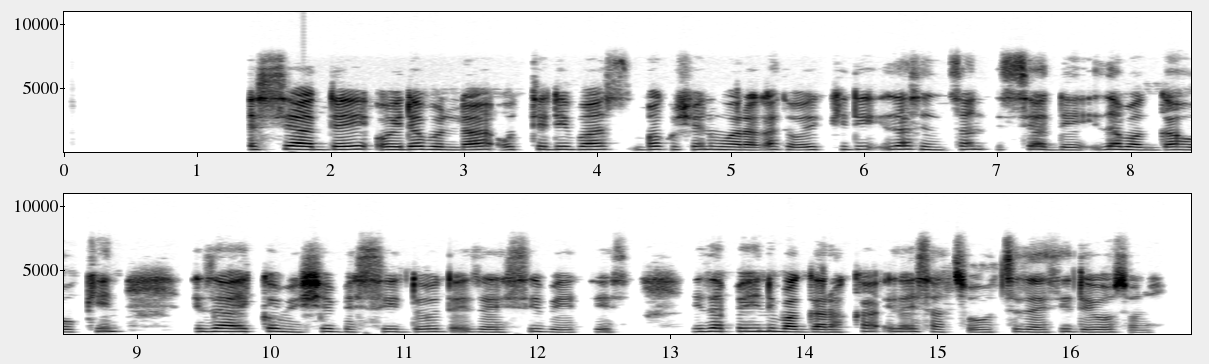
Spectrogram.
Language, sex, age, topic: Gamo, female, 25-35, government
